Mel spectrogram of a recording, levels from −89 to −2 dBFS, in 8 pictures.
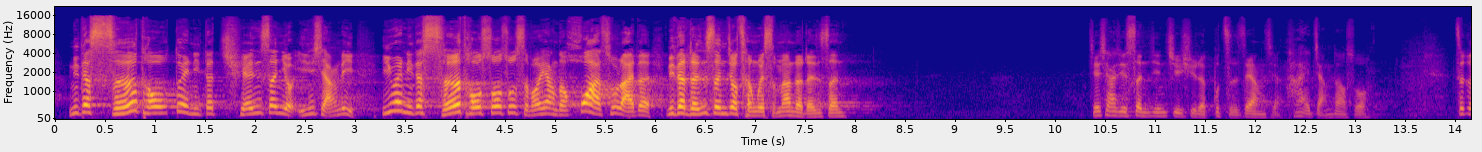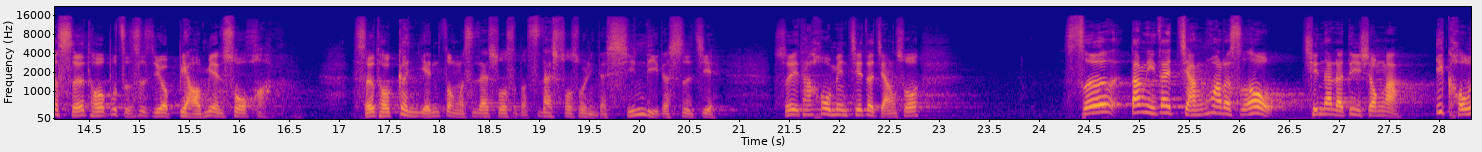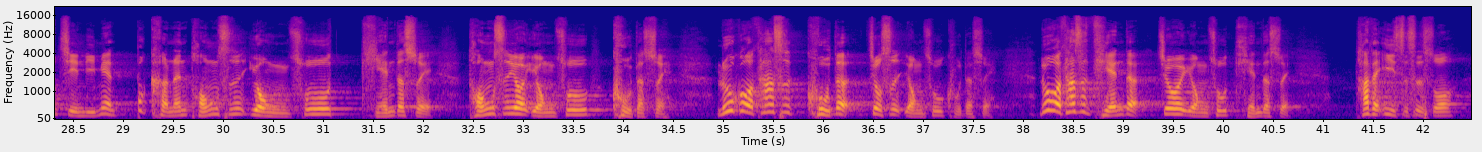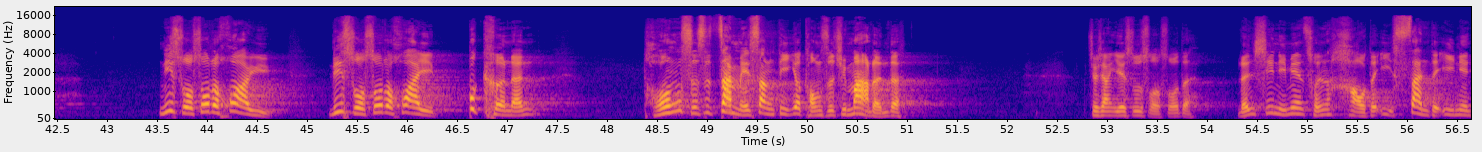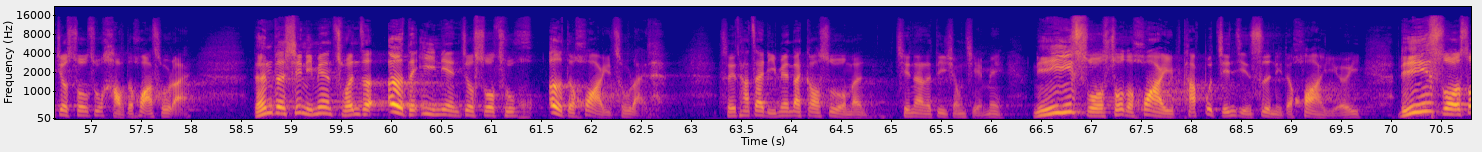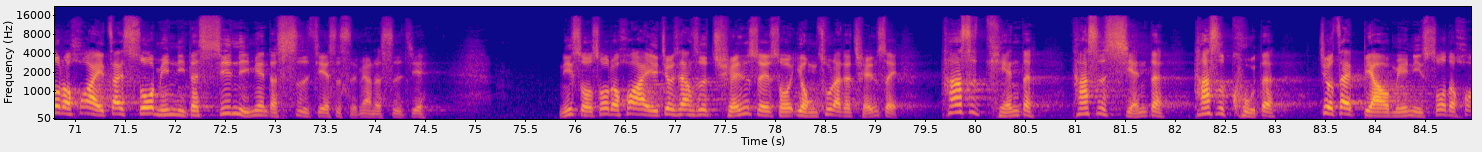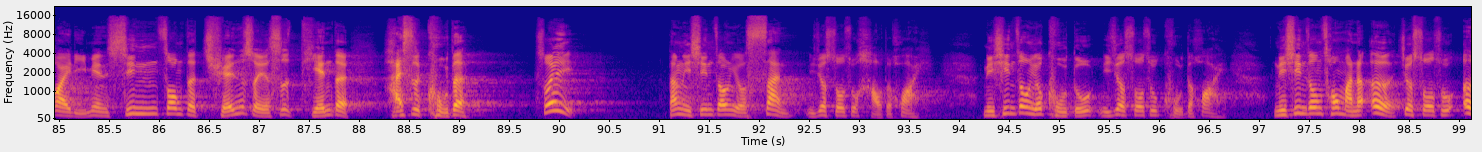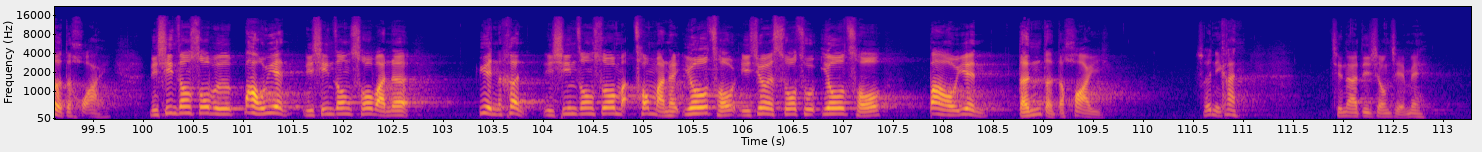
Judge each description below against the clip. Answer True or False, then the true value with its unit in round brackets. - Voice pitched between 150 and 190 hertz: True (185 Hz)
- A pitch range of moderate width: False (7.4 semitones)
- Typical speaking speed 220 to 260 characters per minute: True (245 characters per minute)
